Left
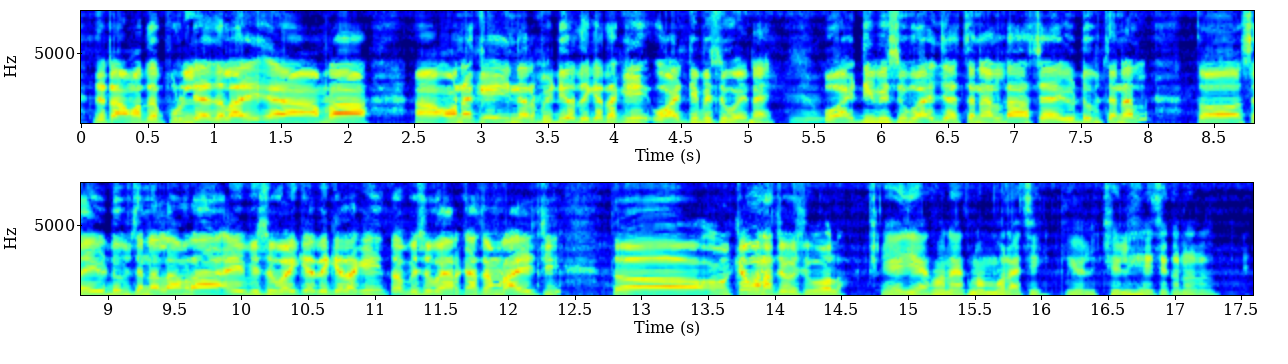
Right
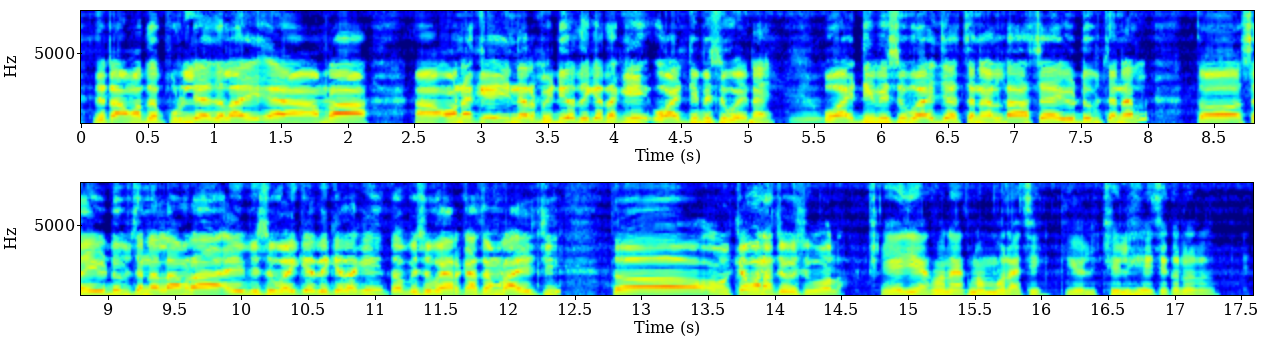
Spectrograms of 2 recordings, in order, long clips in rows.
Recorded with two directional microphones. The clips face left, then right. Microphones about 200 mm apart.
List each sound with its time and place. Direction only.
0.1 s a man's voice: 50° right (ahead or behind)
14.8 s speech: 60° right (ahead or behind)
